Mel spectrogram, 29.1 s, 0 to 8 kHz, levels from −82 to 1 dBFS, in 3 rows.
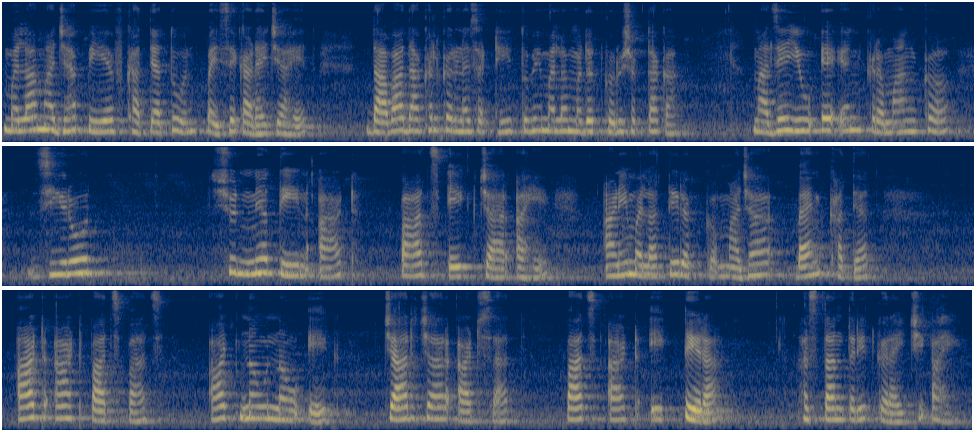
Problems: background sounds at intervals, background conversations at intervals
